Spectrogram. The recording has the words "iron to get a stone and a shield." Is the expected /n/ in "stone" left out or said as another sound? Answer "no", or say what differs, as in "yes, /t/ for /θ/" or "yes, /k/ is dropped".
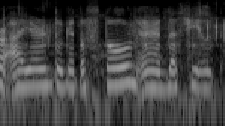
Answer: no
